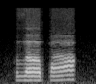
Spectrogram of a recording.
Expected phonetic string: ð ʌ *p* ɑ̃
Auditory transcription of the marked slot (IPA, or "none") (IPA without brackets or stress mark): p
